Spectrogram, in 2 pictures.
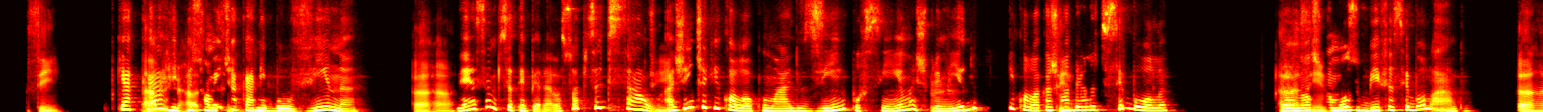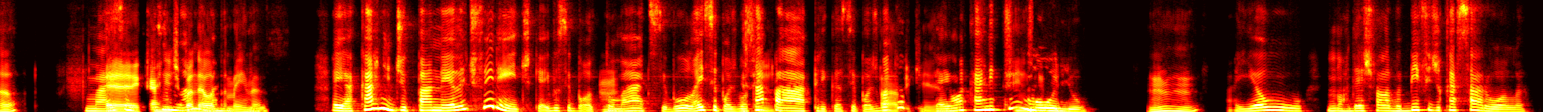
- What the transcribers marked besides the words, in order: tapping; distorted speech; static
- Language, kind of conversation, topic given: Portuguese, unstructured, Qual prato você acha que todo mundo deveria aprender a fazer?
